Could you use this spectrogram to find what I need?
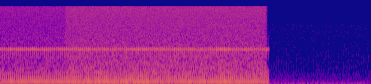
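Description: Television static hisses loudly.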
